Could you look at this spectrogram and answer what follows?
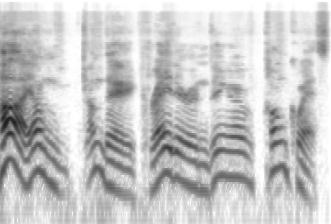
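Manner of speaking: bursting-with-energy, peppy, high-energy delivery. Answering whether they channeled Liam, showing how Liam talks: energetic Liam impression. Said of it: "Liam has way much more energy".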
